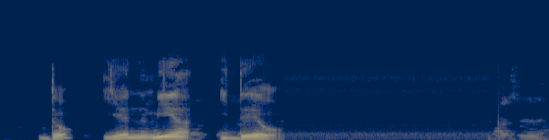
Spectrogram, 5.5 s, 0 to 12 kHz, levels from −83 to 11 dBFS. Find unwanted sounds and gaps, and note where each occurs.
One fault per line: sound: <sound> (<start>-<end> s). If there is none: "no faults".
no faults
